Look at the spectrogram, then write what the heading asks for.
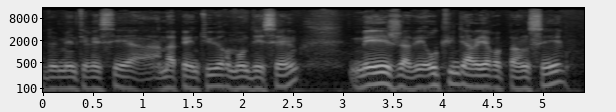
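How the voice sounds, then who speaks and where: A fairly low-pitched man's voice with a dark, mellow tone, fairly slow and with fairly even intonation. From southern France, Avignon. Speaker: painter and sculptor. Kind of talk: TV interview. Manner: hesitant, with frequent fillers.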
